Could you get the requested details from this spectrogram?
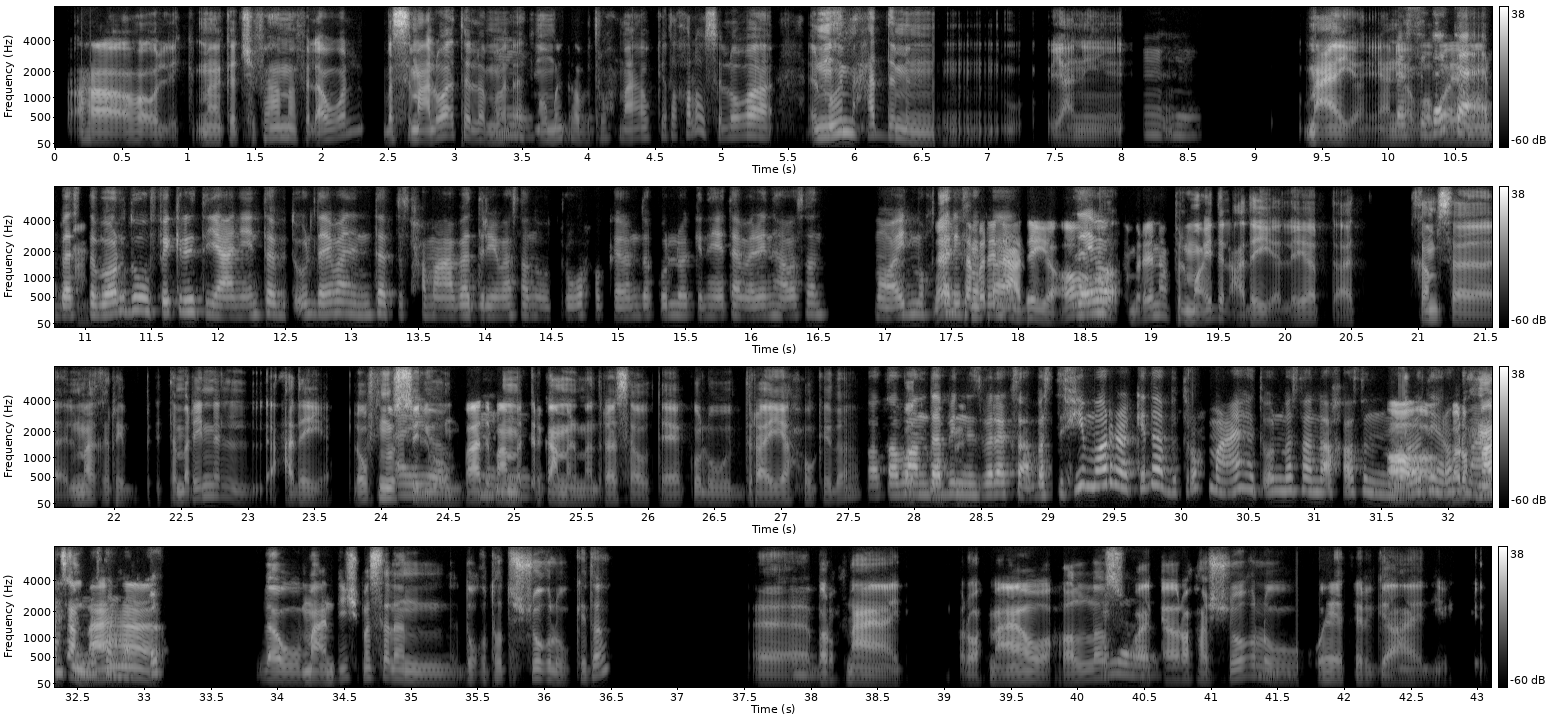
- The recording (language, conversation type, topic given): Arabic, podcast, بتعمل إيه لما الضغوط تتراكم عليك فجأة؟
- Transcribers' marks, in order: none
